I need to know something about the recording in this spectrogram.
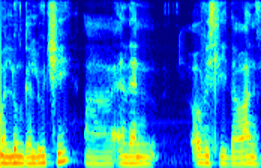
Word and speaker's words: Lunga Luchy: Well, today I've got a special guest from one of the biggest OPs we've seen on TV by the name of Lunga Luchy.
